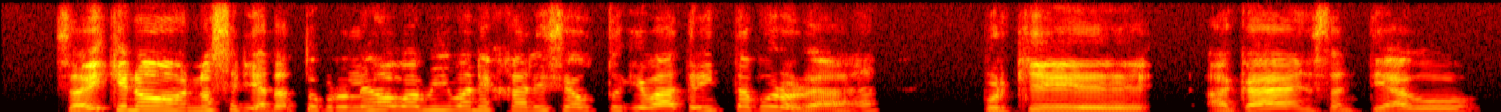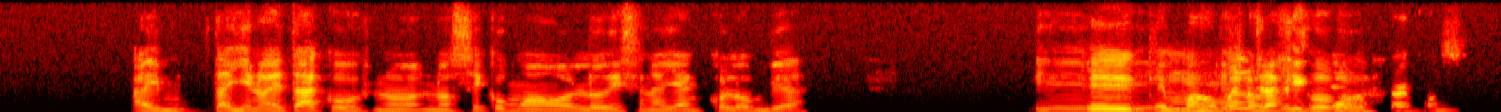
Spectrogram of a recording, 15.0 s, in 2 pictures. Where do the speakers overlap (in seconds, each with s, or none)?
12.9 s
